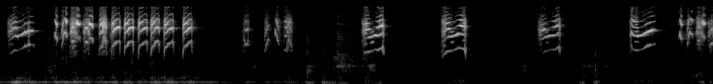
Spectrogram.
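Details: Lure call of a sogon: an opening run of fast, rattling high notes, then single upward-swept chirps every second or so. It is used to make other birds respond.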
